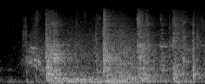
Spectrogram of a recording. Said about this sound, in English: Starsky picks up a chair and throws it at the wall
